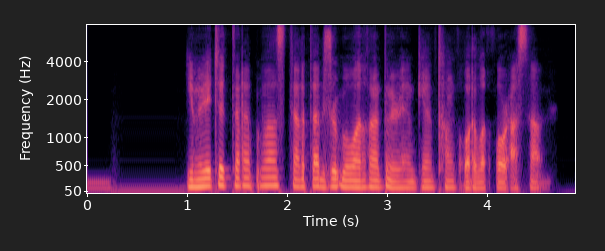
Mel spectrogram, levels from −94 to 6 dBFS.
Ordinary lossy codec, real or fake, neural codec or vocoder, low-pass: none; fake; codec, 16 kHz, 0.5 kbps, FreqCodec, larger model; none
